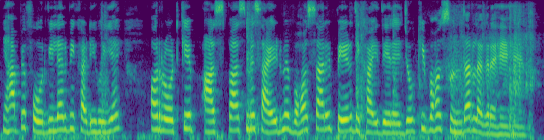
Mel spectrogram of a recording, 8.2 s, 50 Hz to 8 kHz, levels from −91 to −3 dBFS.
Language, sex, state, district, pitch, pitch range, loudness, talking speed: Hindi, female, Bihar, Sitamarhi, 250 Hz, 225-280 Hz, -17 LUFS, 215 wpm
